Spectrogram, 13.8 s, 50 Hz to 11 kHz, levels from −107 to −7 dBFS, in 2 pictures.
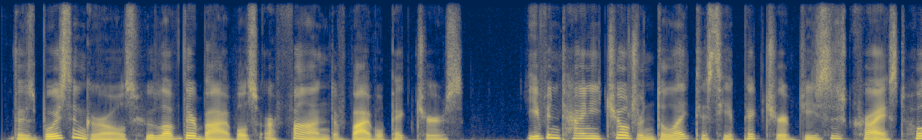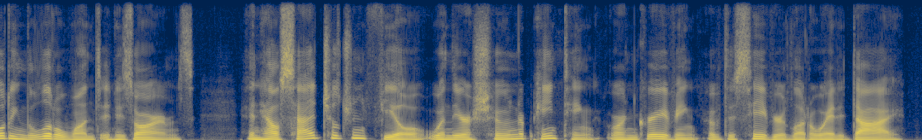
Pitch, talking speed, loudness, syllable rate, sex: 145 Hz, 220 wpm, -22 LUFS, 5.7 syllables/s, male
